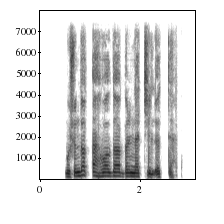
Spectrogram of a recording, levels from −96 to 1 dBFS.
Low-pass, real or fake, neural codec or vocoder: 7.2 kHz; fake; vocoder, 44.1 kHz, 128 mel bands every 256 samples, BigVGAN v2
